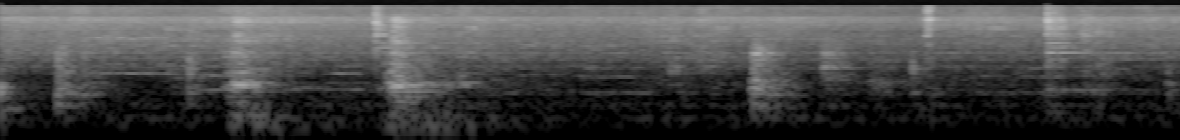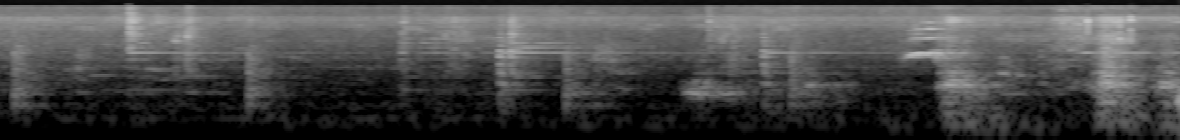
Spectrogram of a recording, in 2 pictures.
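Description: Potatoes, pointed gourd and okra with a little water being stirred in a pan, repeated scraping strokes of a spoon against metal over a low sizzle, close and rhythmic with no talk.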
